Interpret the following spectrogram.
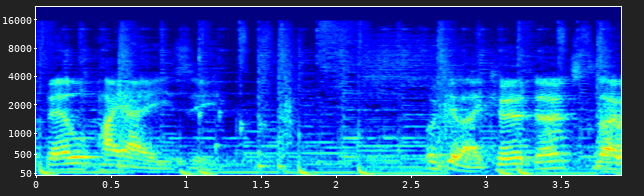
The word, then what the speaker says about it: Bel Paese: It's pronounced Bel Paese.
